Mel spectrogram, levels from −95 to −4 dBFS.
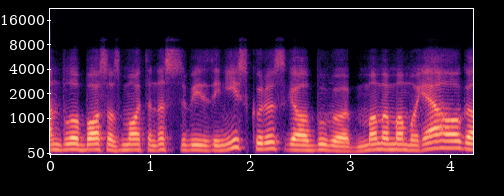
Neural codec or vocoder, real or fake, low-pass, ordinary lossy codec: codec, 16 kHz, 0.2 kbps, FocalCodec; fake; 7.2 kHz; Opus, 24 kbps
